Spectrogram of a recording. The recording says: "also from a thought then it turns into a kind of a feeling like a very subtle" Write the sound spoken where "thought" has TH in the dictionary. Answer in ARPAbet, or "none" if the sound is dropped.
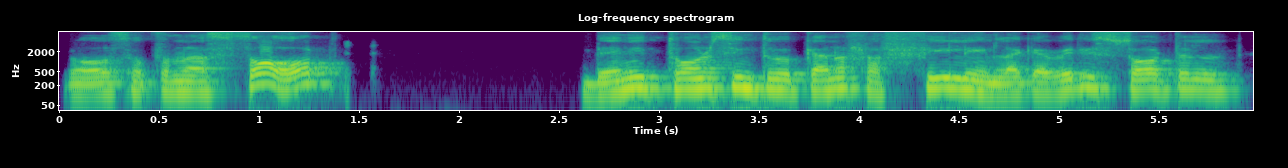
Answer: S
